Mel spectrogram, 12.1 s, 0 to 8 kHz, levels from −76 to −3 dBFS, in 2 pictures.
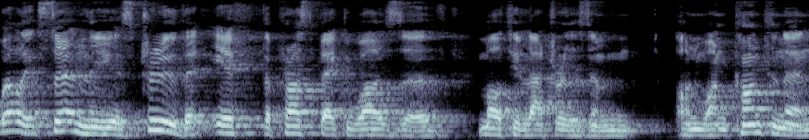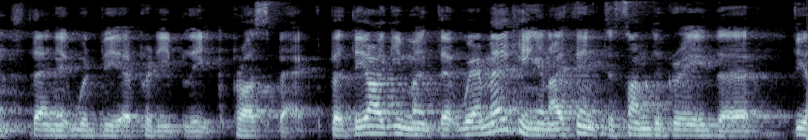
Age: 50-69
